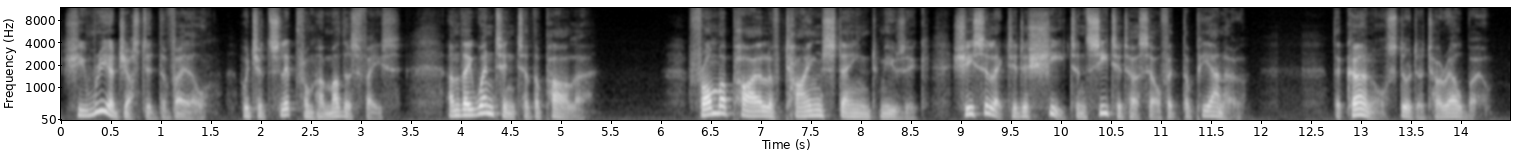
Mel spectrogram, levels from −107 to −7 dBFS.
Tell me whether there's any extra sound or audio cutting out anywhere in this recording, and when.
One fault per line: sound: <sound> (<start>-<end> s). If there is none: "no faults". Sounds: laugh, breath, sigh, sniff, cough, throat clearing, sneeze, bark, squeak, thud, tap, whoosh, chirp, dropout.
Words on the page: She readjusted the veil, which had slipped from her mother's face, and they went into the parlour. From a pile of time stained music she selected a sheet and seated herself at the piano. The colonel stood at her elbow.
no faults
